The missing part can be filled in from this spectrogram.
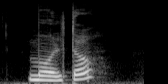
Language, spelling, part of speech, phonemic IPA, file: Italian, molto, adjective / adverb / pronoun / noun, /ˈmolto/, It-molto.ogg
